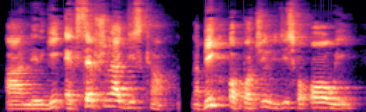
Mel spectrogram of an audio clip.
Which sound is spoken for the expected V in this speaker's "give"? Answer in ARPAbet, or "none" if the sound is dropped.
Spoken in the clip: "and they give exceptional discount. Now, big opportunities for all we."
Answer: none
